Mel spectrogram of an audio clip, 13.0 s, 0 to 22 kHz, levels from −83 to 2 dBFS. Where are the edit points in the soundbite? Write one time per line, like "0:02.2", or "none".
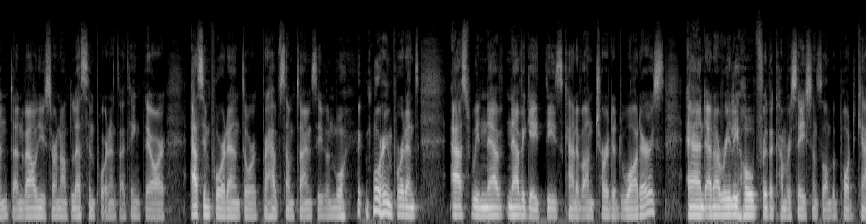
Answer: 0:06.7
